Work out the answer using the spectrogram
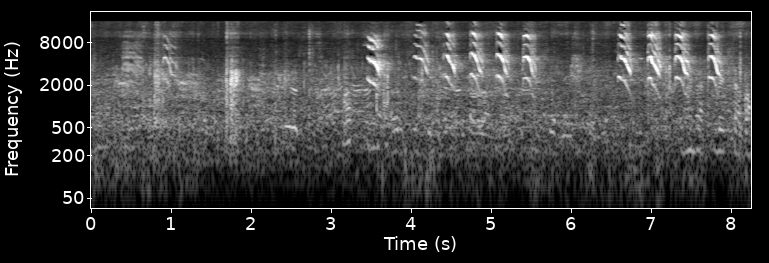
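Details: Rose-ringed parakeets at their nest in a tree in Vondelpark, Amsterdam, give harsh, shrill screeches in quick sharply sweeping bursts, about three a second, over a noisy background with possible voices.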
